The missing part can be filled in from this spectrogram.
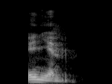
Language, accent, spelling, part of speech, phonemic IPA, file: French, France, énième, adjective, /e.njɛm/, LL-Q150 (fra)-énième.wav
- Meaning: 1. nth 2. umpteenth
